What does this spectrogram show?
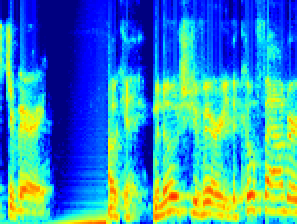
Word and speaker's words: Jhaveri: It's Jhaveri.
